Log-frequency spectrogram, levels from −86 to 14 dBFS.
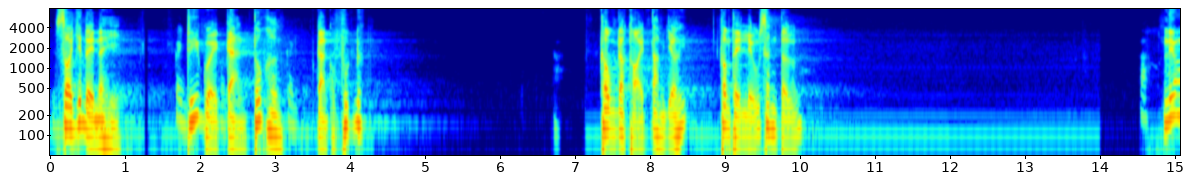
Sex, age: male, 20-39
